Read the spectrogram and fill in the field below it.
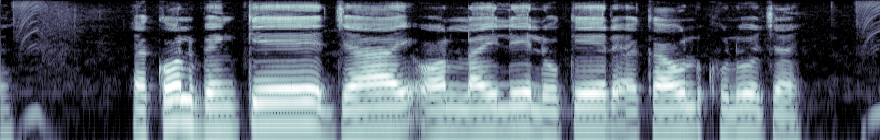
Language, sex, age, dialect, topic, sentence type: Bengali, male, 18-24, Jharkhandi, banking, statement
